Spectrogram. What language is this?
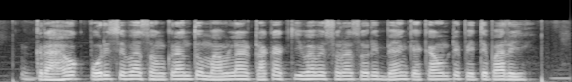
Bangla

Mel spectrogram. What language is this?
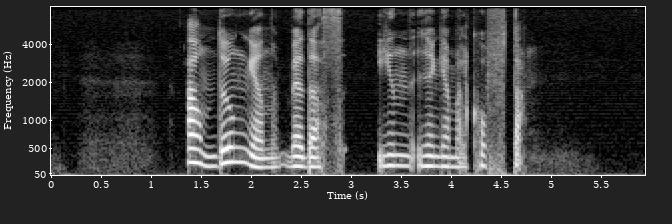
Swedish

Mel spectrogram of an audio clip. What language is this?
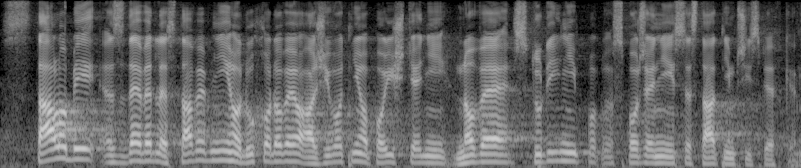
Czech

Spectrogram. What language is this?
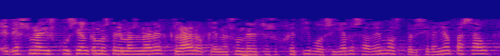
Spanish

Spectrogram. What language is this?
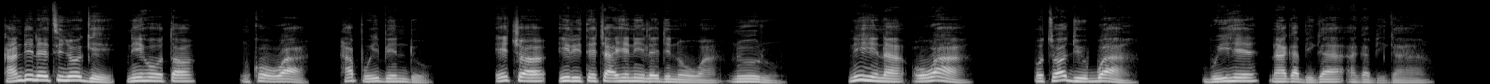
Igbo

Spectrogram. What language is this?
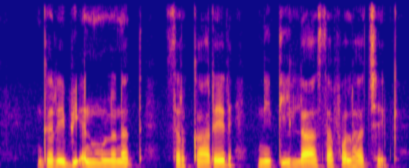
Magahi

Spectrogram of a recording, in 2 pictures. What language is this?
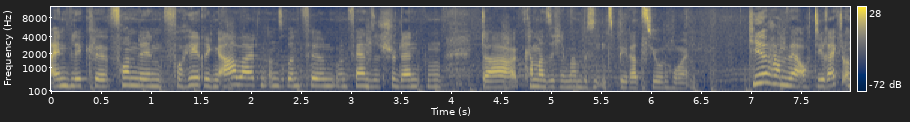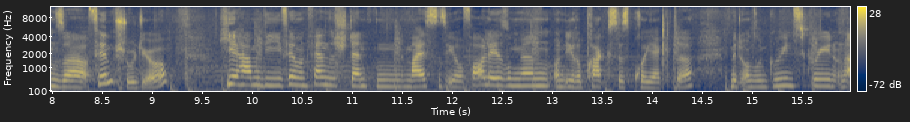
German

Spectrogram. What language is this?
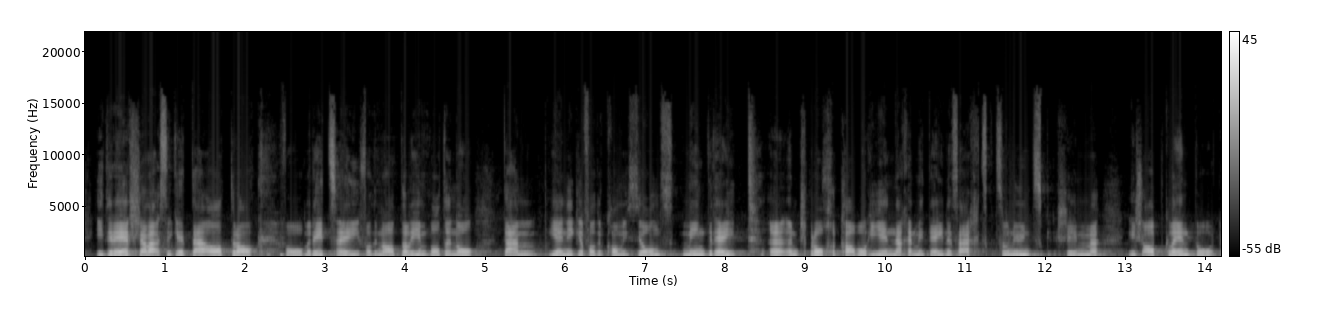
Swiss German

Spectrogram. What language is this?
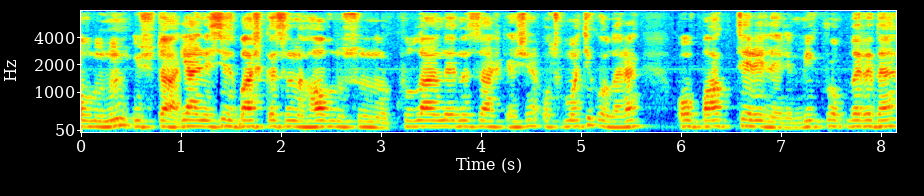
Turkish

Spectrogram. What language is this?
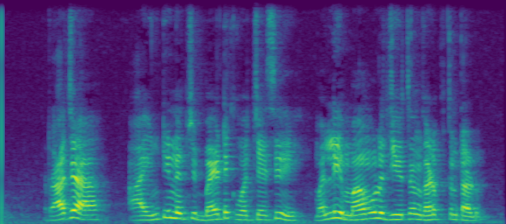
Telugu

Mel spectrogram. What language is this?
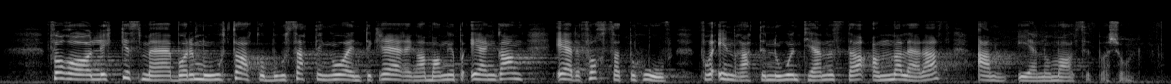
Norwegian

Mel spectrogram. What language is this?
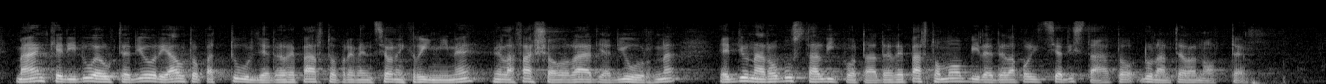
Italian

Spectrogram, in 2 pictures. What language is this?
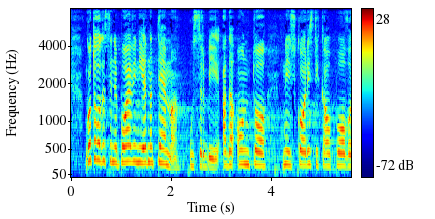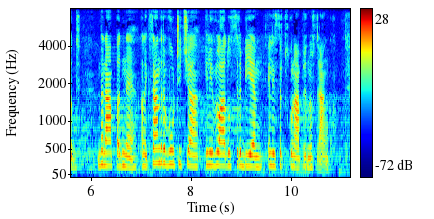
Serbian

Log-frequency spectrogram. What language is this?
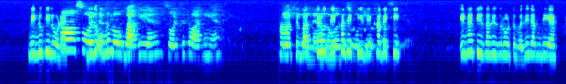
Punjabi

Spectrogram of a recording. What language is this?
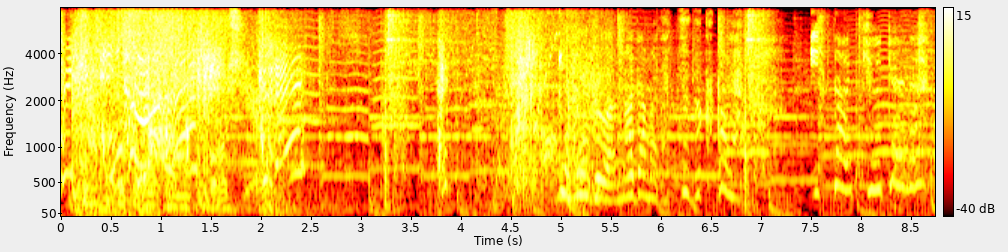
Japanese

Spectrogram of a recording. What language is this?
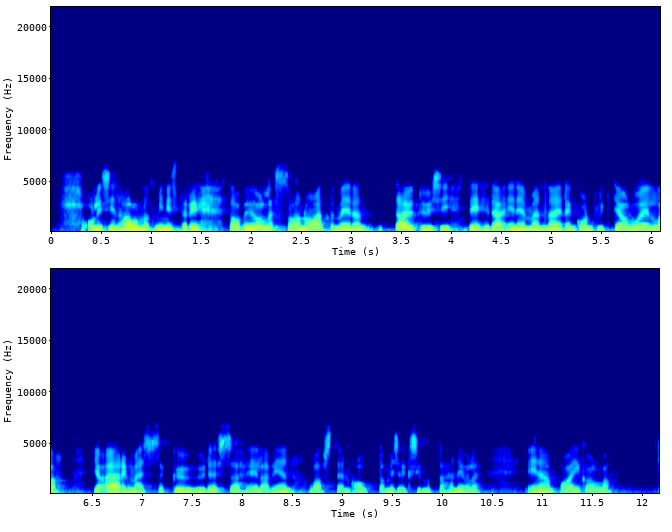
Finnish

